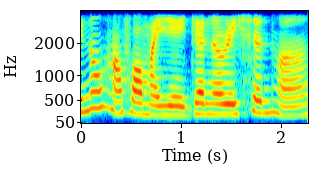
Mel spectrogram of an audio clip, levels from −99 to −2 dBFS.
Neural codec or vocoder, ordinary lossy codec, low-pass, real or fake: autoencoder, 48 kHz, 32 numbers a frame, DAC-VAE, trained on Japanese speech; none; 3.6 kHz; fake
